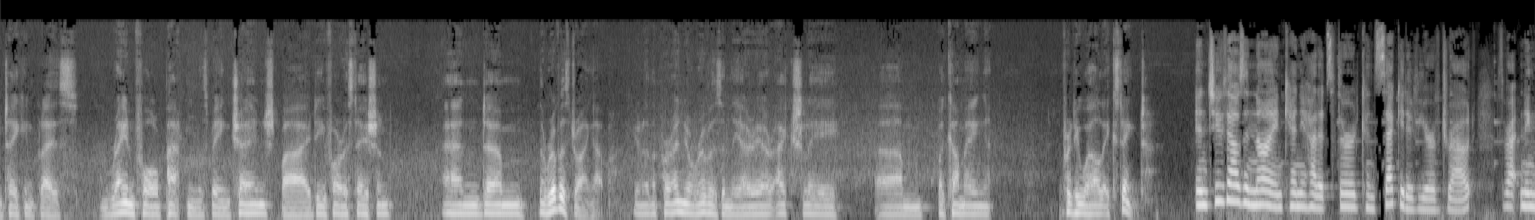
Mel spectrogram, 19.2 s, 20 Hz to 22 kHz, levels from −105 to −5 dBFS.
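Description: Nothing goes wrong anywhere in this one, as far as the ear can tell, so there's no fault to point to at any moment.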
